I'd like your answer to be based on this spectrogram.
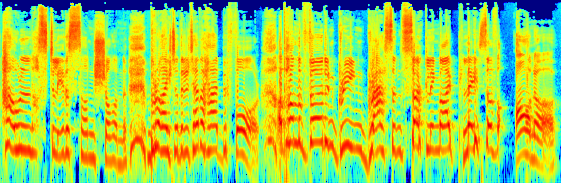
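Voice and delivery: high, slow, preening aristocratic voice; milk every boast like a vain lord; hammed-up self-adoring raconteur; vain vampire storyteller. A narrator's reading. Tony's boastful childhood tale.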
